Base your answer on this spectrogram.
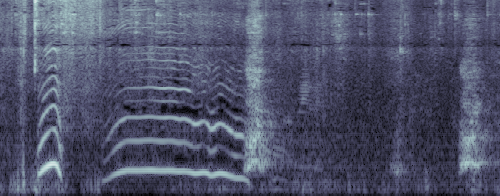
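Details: Terrier mix dog playing catch at a dog park in Eureka Valley: a short rising-falling yelp, then a long, steady, high whine lasting about a second, followed by faint brief yips; a man's voice talks nearby.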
